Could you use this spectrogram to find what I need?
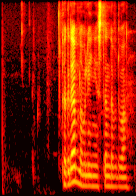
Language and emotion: Russian, neutral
